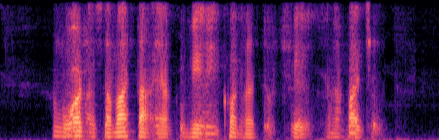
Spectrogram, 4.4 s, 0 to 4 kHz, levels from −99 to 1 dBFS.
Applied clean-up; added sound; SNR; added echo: neural separator model SepFormer WHAMR!.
